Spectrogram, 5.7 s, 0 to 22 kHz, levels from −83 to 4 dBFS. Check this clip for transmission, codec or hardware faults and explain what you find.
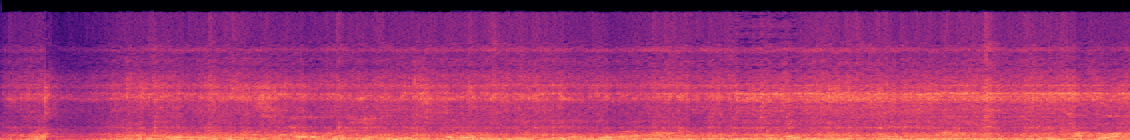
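Gain pumping is present throughout the clip. The likely cause is input gain set far too high for the microphone, with a fast limiter or compressor clamping down each time a loud sound arrives and releasing in the gaps. The level swings by roughly 10 dB as a result, so loud and quiet parts sit close together and the sound comes across squashed.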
